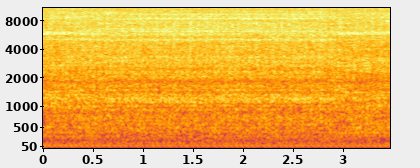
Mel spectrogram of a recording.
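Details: 1992 Mercedes W124 300 with hard starting after work; rich mixture duty cycle turned down toward 50%, read at about 49%. Even, steady idle with no misses, hunting or surges: engine settled and healthy.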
